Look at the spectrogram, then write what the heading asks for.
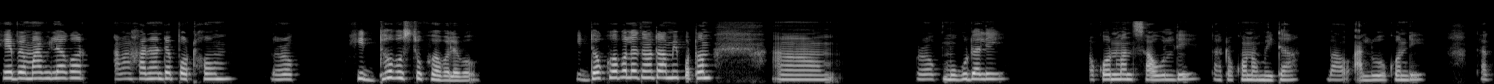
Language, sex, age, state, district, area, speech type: Assamese, female, 45-60, Assam, Biswanath, rural, spontaneous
